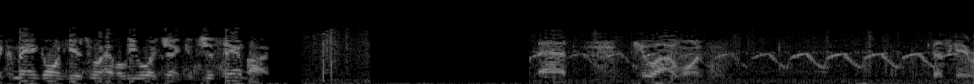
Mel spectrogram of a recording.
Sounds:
police radio chatter

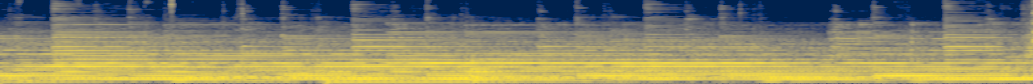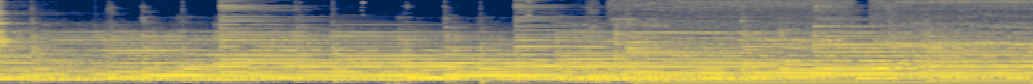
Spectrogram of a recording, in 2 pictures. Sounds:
playing steel guitar

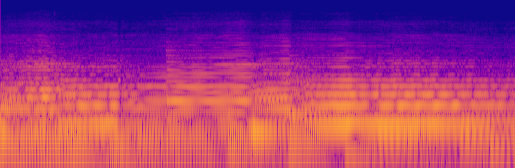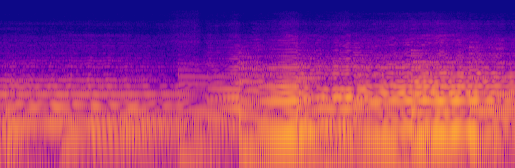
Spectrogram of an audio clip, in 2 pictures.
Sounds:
music
cello

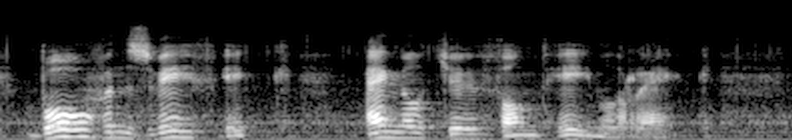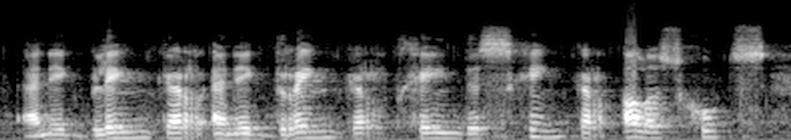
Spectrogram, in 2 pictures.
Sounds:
speech

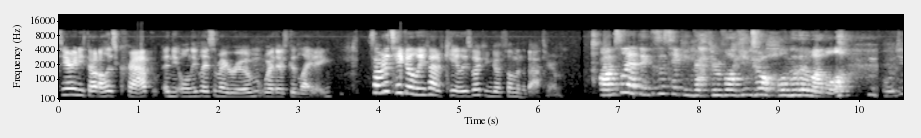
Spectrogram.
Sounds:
speech

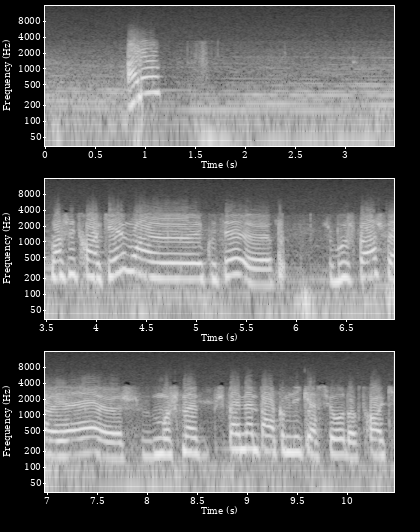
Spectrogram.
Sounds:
speech

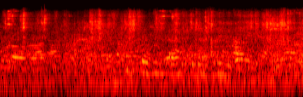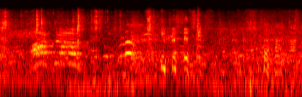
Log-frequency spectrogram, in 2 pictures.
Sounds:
chink
speech

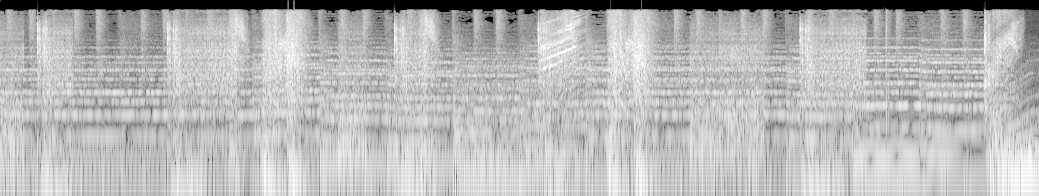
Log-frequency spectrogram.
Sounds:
music

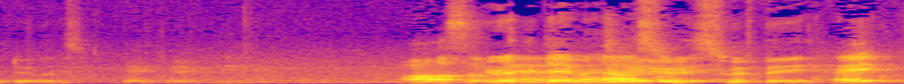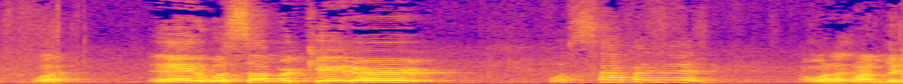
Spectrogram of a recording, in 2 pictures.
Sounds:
speech

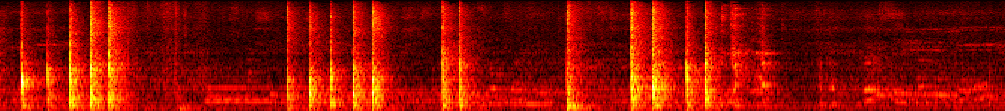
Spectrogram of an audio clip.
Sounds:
speech
music

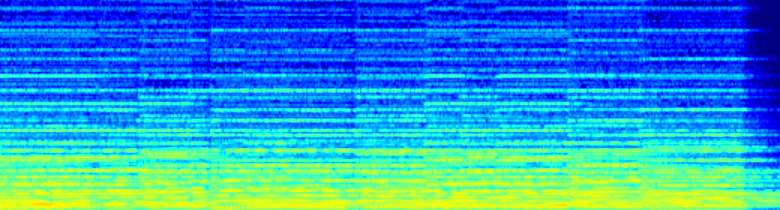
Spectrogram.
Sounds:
playing electronic organ

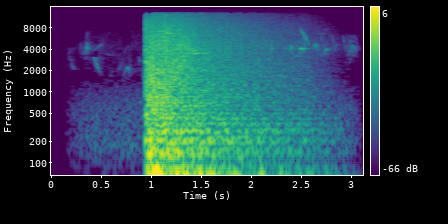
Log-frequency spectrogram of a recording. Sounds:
whack

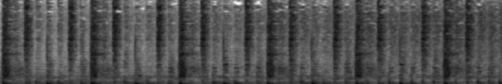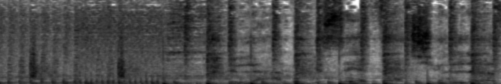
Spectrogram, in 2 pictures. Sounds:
music

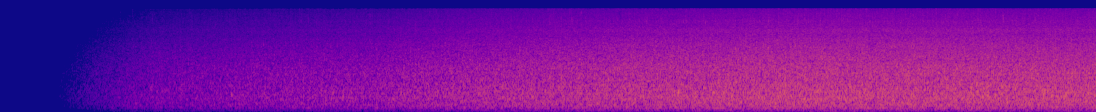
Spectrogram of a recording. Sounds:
pink noise

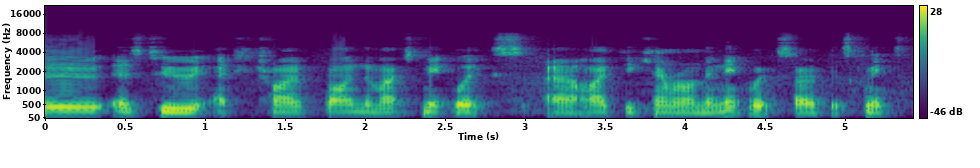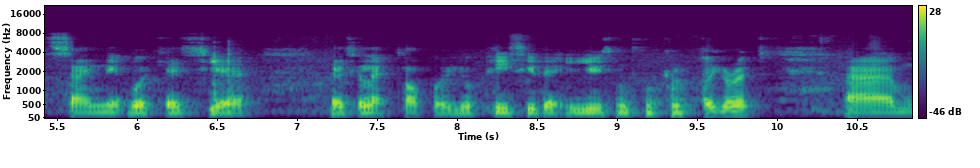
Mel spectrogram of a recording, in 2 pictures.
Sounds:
speech

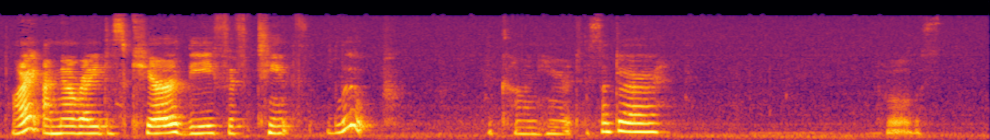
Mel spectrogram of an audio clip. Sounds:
speech

